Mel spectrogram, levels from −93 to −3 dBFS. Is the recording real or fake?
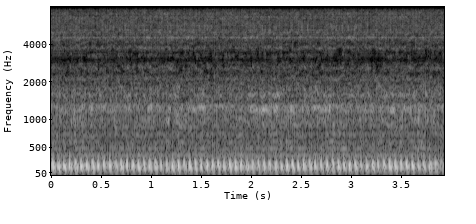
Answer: fake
